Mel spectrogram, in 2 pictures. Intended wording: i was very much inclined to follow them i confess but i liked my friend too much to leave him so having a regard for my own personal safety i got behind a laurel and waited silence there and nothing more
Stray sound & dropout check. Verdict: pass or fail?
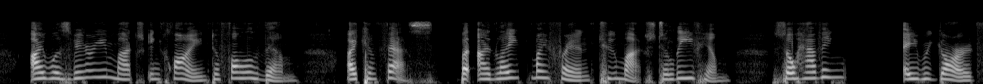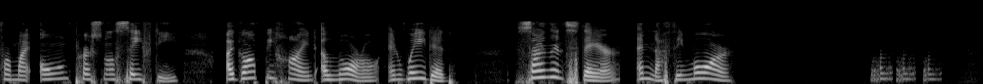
fail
